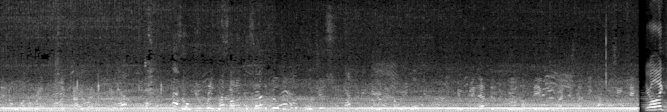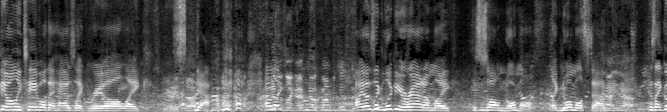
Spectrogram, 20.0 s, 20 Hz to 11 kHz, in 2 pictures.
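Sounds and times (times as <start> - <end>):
small engine running: 0.0 - 11.3.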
